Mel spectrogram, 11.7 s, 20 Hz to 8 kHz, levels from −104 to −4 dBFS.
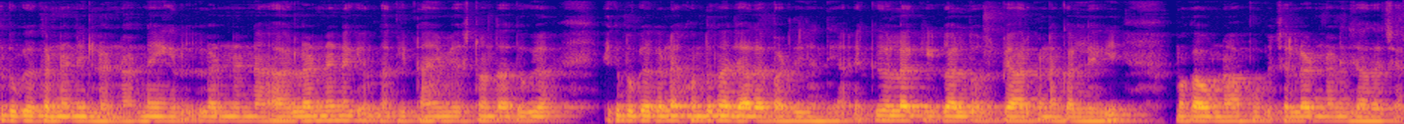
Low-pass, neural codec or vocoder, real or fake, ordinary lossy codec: none; none; real; none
